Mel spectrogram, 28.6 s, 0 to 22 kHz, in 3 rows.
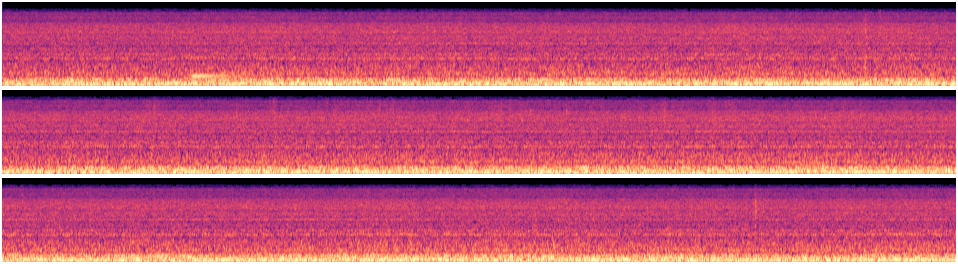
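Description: Steady cabin noise inside a Boeing 777-200ER: a constant rush with a strong low hum that does not change. A brief tone sounds once about two seconds in.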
